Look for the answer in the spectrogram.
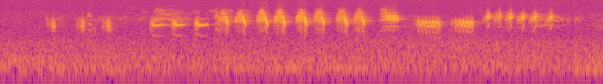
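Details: Great reed warbler (Acrocephalus arundinaceus) singing loud, harsh, grating phrases of repeated chattering notes, switching between creaky and squeaky series at a brisk pace, in reeds of the former East German border zone; faint background hiss.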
